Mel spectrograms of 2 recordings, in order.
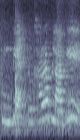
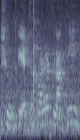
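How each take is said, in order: First: It is said flatly, without emotion. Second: It is said with a disgusted expression. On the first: It is simply what people write. "কমেন্টে লেখে তো এইভাবেই লেখে" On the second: It acts out the reaction people feel. "আমি হয়তো এক্সপ্রেশনটা দিয়ে দিলাম"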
